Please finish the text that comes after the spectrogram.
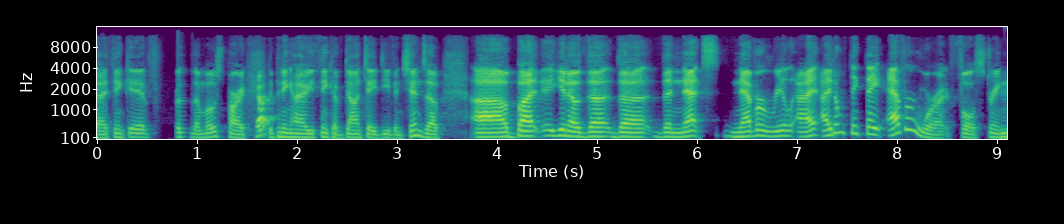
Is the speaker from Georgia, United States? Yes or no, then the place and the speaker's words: yes; Atlanta, Georgia, United States; I grew up in Atlanta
